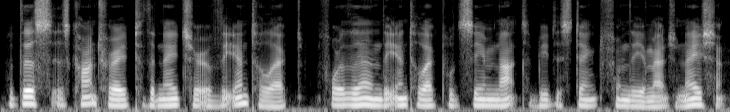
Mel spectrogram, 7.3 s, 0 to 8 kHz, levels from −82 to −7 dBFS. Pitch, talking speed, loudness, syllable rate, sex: 120 Hz, 190 wpm, -19 LUFS, 5.1 syllables/s, male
